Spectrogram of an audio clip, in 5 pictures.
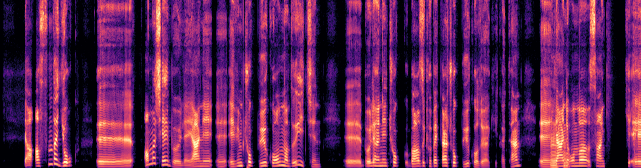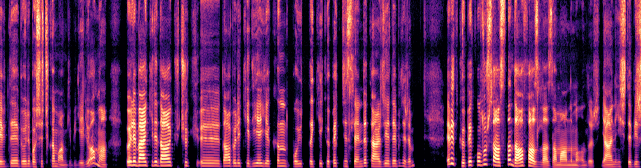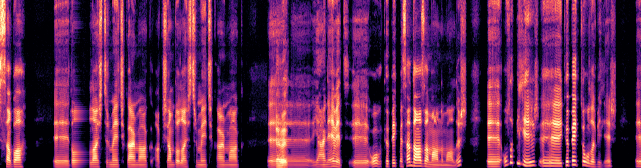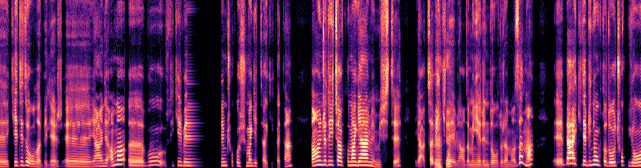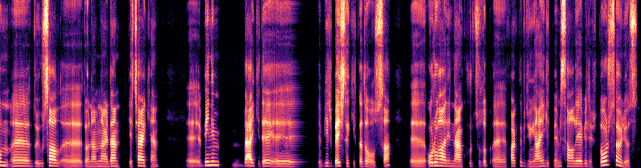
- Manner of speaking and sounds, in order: static; tapping; other background noise; distorted speech
- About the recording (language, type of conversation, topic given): Turkish, advice, Çocuklarınız evden ayrıldıktan sonra ebeveyn rolünüze nasıl uyum sağlıyorsunuz?
- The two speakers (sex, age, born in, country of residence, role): female, 30-34, Turkey, Germany, user; male, 25-29, Turkey, Poland, advisor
